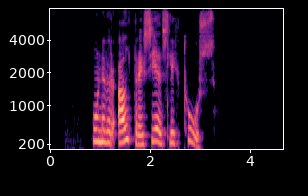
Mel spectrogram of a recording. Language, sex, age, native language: Icelandic, female, 50-59, Icelandic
